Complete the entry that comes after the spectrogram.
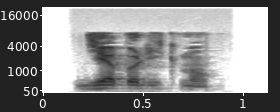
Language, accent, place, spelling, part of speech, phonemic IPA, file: French, France, Lyon, diaboliquement, adverb, /dja.bɔ.lik.mɑ̃/, LL-Q150 (fra)-diaboliquement.wav
- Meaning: diabolically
